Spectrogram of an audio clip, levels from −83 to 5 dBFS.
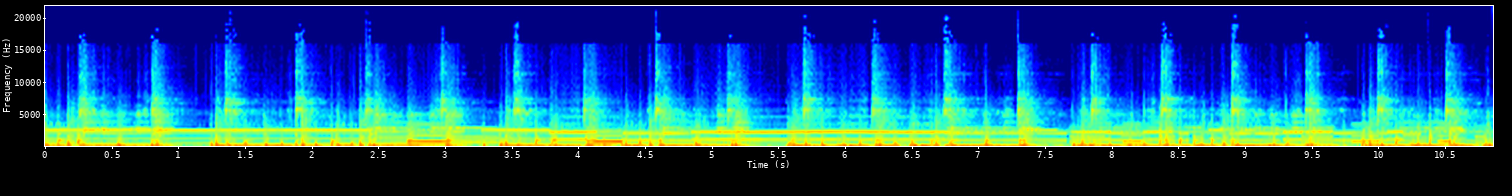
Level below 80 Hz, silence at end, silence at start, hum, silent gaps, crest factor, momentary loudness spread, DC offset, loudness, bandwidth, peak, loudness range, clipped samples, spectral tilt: -28 dBFS; 0 s; 0 s; none; none; 14 dB; 3 LU; under 0.1%; -19 LUFS; 16.5 kHz; -4 dBFS; 1 LU; under 0.1%; -5.5 dB/octave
